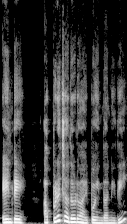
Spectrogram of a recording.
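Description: A strict young mother who scolds her family and stammers when cornered, as a woman reads her in an audio story. The voice is fairly high and close to the reader's own. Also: lively intonation, moderate pace, dark tone. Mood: scolding.

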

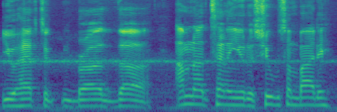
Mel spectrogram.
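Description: A man hosting a reaction video, in casual, animated, slangy commentary that talks back to the story. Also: mid-range voice, normal speed, slight background noise. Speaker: reaction channel host.

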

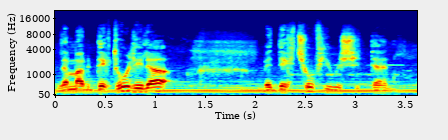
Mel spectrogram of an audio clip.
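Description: A man's voice: lowish voice, lively intonation, brisk, natural voice. An actor with a Levantine Arabic accent playing a stern, commanding father who arranges his daughter's marriage. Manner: authoritative, commanding. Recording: music bed under the voice.

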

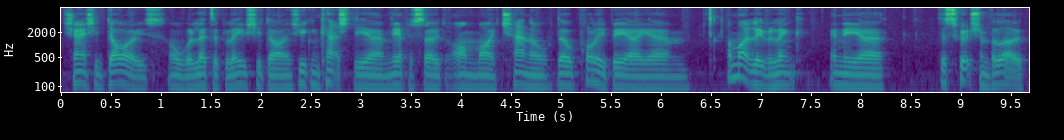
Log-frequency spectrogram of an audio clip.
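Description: A man's voice: sits low, steady tone, brisk, creaky. A man giving casual, chatty commentary over a video game, swearing now and then. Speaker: gameplay commentator.

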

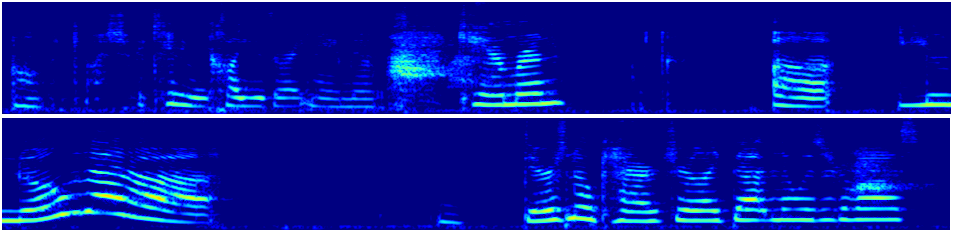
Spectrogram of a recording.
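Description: A young girl voicing an easygoing, hesitant father in dollhouse play, muttering in a low-key way. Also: moderate pace, long pauses, a little hiss or hum, natural voice. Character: doll father, easygoing, hesitant grown man.

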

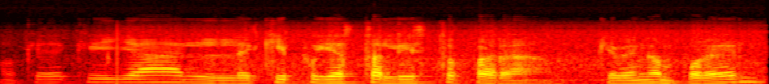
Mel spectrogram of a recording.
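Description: Recorded indoors on a handheld camera using its microphone, a man shows repair techniques in an informal demonstration. His mid-range voice moves at normal speed, and the audio is dull and lo-fi with clear background noise.

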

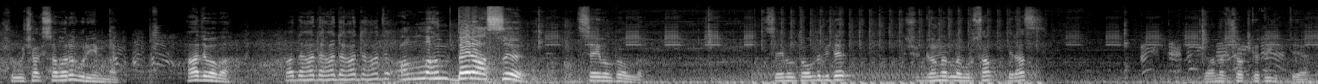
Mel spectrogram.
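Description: A man commentating his own shooter gameplay, excitable, swearing and shouting at his teammates. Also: high voice, a little fast, long pauses, background noise. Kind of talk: live gaming commentary.

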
